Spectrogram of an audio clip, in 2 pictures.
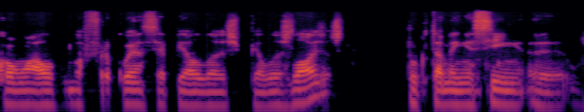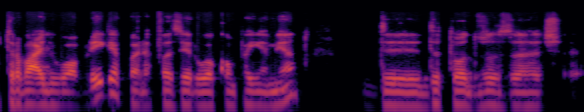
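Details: Adult man speaking European Portuguese; Ordinary conversational speech.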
